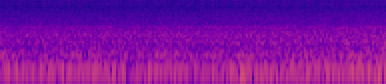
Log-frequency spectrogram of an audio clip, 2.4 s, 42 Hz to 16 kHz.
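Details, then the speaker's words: 1999 Ford F-250 Super Duty V10 at 268,788 miles, idling after a blown #10 spark plug and a full plug change to Bosch Platinum +2 4304. A deep, even rumble with steady loudness and no misses or ticks. "Well, she's purring like a kitten, running smooth, no lift or tap, sounds good."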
